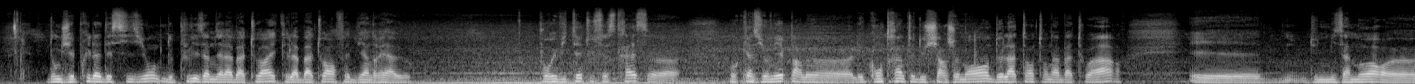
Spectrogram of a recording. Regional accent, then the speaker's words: Vitry-sur-Seine, Île-de-France, France; also born or lived in Périgueux; now in Dordogne, France; Je suis né à Périgueux, le 4 juillet 69, et j'ai grandi en région parisienne, à Vitry-sur-Seine.

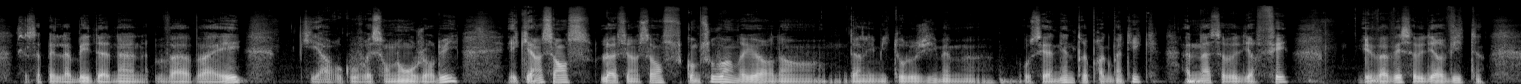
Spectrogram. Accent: Nouvelle-Aquitaine, France; born there; moi je suis né dans le Béarn, mon père parlait pas français en arrivant à l'école. Et il était puni s'il parlait le patois béarnais. Et ses 3 enfants, dont moi-même, je parle pas un mot de béarnais.

